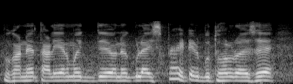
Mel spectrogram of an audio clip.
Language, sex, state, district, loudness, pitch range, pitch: Bengali, male, Assam, Hailakandi, -14 LUFS, 175-185 Hz, 180 Hz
